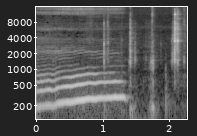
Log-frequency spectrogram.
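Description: A person humming one long note that slowly rises in pitch and stops about one and a half seconds in, followed by a few sharp clicks.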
